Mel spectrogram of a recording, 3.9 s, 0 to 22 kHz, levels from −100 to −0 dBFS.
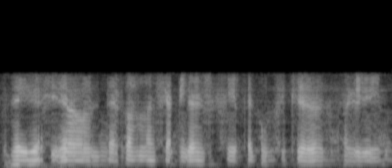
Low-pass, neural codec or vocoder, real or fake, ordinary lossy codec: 3.6 kHz; codec, 16 kHz in and 24 kHz out, 0.6 kbps, FireRedTTS-2 codec; fake; none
